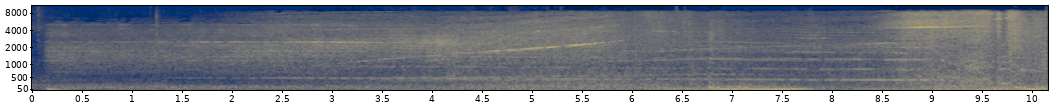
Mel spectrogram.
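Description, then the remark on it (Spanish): A jet airplane, Flight 571 with 45 people aboard, roars through takeoff from Montevideo airport, its engines building into a loud, sustained rumble with rising whine, the noise swelling steadily over ten seconds with no voices present. “El vuelo 571 acaba de despegar del aeropuerto de Montevideo, con 45 personas a bordo.”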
